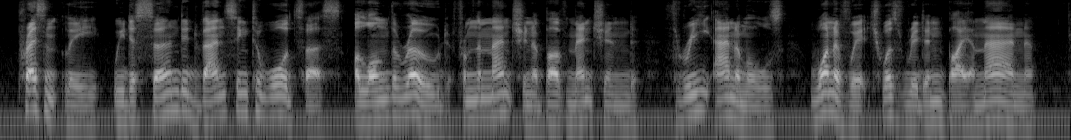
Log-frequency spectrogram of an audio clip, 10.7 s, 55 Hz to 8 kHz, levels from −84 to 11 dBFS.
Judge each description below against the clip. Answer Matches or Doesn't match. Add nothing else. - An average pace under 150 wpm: Matches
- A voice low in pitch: Matches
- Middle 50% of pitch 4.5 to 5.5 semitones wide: Matches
